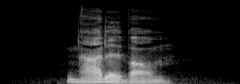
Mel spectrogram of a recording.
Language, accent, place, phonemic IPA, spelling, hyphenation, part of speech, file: German, Germany, Berlin, /ˈnaːdl̩baʊ̯m/, Nadelbaum, Na‧del‧baum, noun, De-Nadelbaum.ogg
- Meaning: conifer, coniferous tree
